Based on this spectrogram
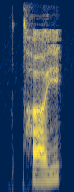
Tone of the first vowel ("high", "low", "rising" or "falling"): rising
